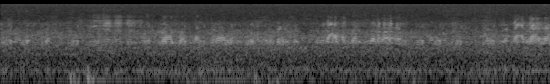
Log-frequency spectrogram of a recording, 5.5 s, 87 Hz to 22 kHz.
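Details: Several thousand bean geese on a Texel field, Netherlands, 22 November 2014. A constant din of honking swells and eases in waves, with a faint low hum beneath.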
